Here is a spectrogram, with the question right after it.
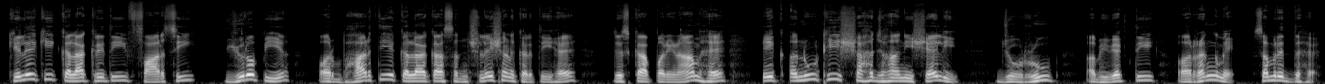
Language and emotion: Hindi, neutral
